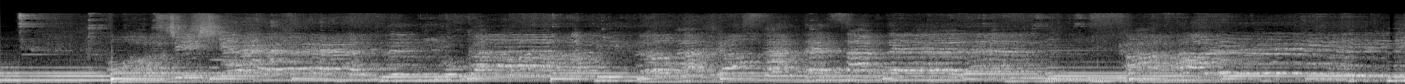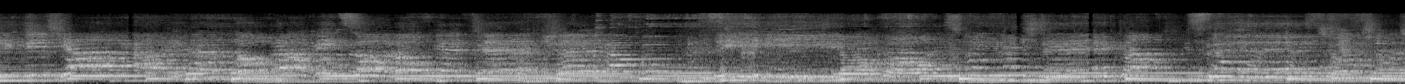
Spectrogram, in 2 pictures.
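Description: A small mixed group singing a Christmas carol together into a microphone, over a backing of long held chords, with a tambourine jingling along.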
